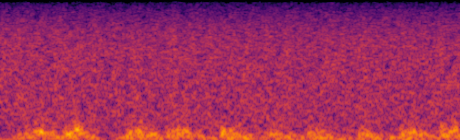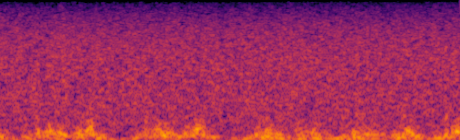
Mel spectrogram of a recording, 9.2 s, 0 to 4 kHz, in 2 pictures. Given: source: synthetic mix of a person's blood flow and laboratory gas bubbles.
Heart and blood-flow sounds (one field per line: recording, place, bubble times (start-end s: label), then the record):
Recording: Doppler ultrasound of blood flow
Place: precordium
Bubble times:
no bubbles
From the record:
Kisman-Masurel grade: 000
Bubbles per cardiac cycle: 0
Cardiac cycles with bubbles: 0%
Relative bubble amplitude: no bubbles discernible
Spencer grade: 0 (complete lack of bubble signals)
